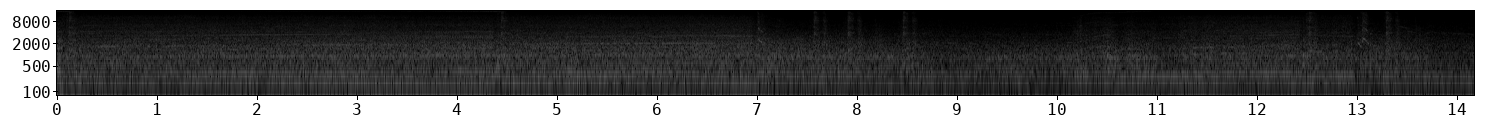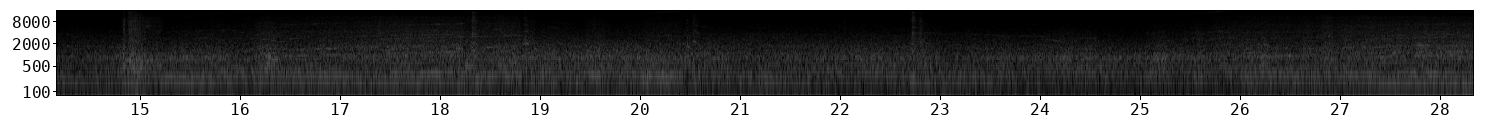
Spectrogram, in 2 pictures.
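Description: A race car engine roars loudly, revving up through the gears and dropping with each downshift.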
